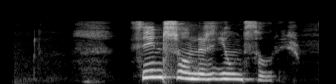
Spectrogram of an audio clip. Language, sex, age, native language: Icelandic, male, 9, Icelandic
